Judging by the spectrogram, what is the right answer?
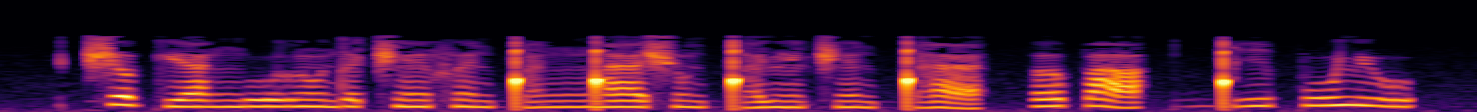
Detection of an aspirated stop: absent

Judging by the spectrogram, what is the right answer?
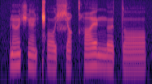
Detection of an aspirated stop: present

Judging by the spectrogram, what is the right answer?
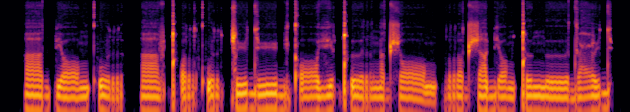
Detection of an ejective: present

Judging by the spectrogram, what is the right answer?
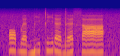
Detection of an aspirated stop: absent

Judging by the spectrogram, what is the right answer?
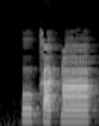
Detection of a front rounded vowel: absent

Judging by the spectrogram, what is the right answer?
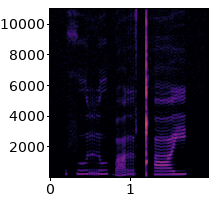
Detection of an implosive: present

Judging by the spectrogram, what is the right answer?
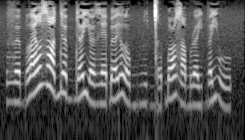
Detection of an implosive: present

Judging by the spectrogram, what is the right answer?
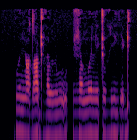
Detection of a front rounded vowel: absent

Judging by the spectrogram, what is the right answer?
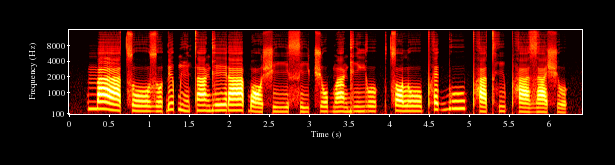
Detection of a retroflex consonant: absent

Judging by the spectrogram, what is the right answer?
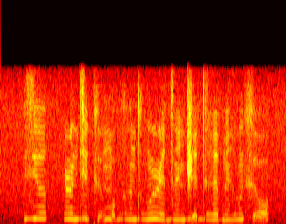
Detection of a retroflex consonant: present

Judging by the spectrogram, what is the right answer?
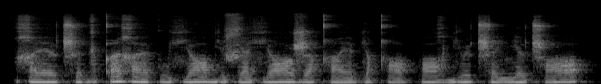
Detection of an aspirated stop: present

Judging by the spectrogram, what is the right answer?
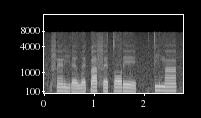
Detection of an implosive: absent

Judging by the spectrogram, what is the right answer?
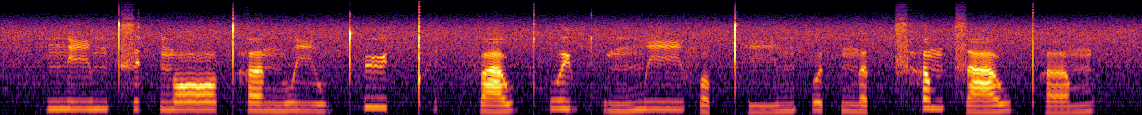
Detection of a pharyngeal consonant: absent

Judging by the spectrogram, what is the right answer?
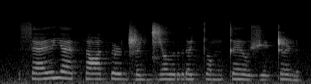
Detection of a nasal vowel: absent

